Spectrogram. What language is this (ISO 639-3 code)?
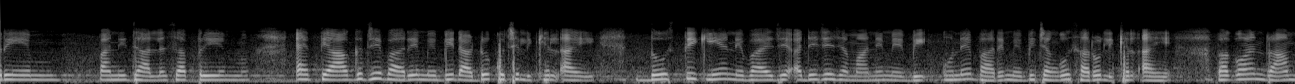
snd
